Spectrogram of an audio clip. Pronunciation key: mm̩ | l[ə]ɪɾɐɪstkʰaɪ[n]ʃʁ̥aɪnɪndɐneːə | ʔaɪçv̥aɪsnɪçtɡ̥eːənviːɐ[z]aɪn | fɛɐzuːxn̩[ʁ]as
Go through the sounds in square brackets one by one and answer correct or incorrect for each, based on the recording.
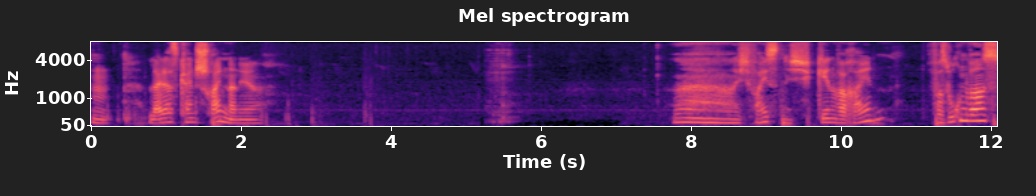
incorrect, correct, incorrect, incorrect

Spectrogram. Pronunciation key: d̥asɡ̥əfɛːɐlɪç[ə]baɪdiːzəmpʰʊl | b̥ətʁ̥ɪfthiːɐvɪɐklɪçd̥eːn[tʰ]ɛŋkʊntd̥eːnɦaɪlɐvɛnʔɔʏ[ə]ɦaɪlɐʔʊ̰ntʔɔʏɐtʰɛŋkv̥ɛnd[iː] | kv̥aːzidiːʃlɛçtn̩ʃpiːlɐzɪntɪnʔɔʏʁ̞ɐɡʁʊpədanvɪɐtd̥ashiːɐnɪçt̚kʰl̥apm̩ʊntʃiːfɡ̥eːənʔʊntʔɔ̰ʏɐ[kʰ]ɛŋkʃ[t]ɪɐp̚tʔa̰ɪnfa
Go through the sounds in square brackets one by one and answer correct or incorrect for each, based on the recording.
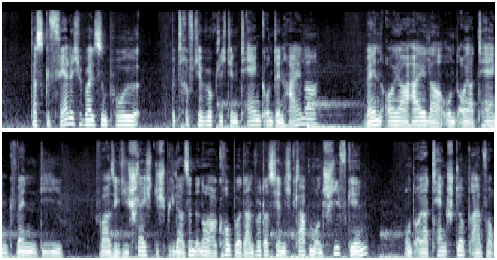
correct, correct, incorrect, correct, incorrect, correct

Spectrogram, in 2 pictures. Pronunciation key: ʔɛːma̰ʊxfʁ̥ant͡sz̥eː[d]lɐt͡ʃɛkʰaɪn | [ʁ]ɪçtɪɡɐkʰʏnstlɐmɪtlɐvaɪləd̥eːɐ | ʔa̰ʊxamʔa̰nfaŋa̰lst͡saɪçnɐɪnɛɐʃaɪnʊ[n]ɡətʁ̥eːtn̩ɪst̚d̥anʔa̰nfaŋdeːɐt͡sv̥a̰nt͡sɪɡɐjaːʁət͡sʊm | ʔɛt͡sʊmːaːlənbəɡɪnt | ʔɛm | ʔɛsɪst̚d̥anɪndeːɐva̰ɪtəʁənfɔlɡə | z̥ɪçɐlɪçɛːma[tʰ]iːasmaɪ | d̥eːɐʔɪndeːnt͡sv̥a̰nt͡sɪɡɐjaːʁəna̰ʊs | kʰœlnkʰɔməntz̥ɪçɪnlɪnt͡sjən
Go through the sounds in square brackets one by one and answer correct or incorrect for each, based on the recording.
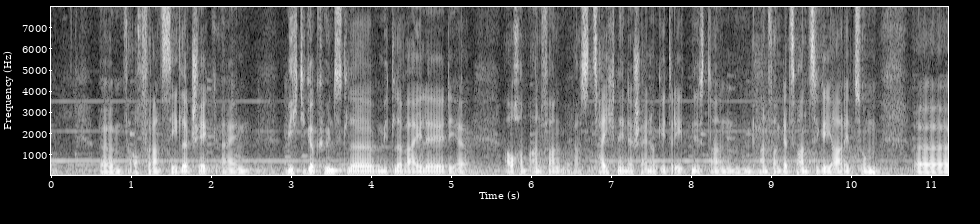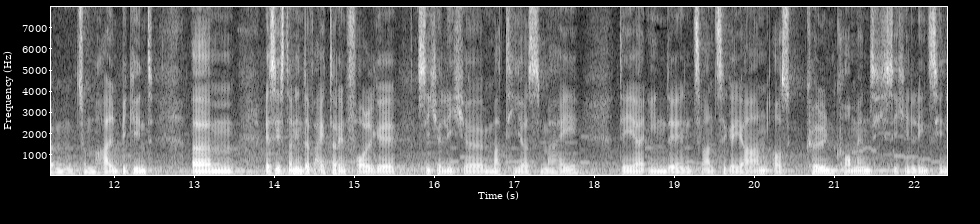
correct, incorrect, incorrect, correct

